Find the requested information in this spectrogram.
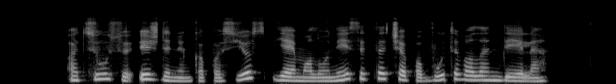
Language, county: Lithuanian, Tauragė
